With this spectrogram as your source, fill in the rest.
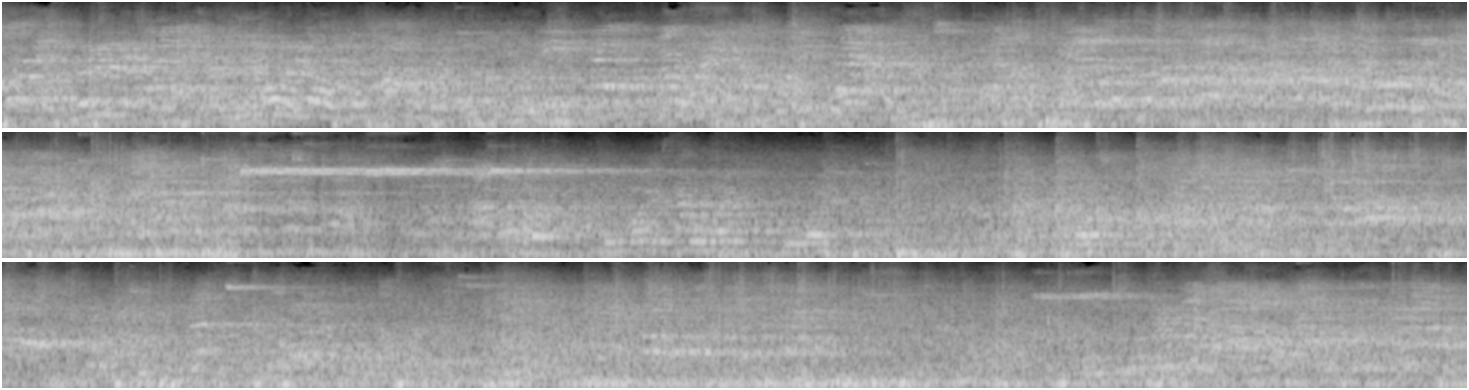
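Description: Children shout and call out throughout a large echoing hall.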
